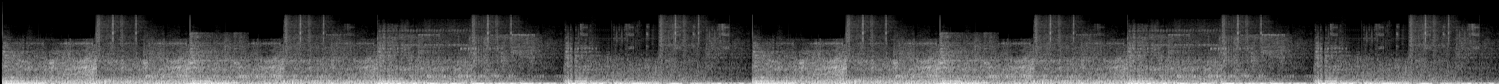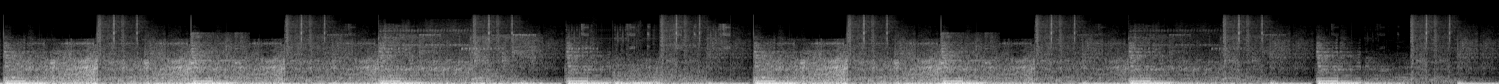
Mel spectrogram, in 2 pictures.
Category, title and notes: Music > Multiple instruments
Demo Track #3313 (Industraumatic)
Games, Ambient, Underground, Noise, Cyberpunk, Horror, Industrial, Soundtrack, Sci-fi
